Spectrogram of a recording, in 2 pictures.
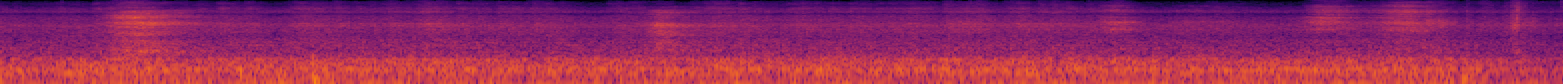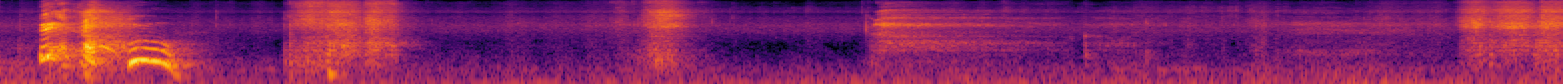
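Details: Sneezing fit while cleaning, after a familiar tickle: several quick sneezes in a row, about four or five, over steady background noise.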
